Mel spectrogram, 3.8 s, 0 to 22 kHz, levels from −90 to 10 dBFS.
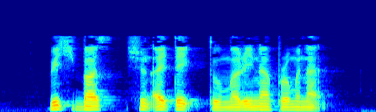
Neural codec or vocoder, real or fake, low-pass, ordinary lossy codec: none; real; 7.2 kHz; MP3, 24 kbps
